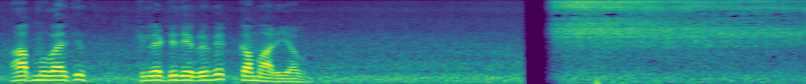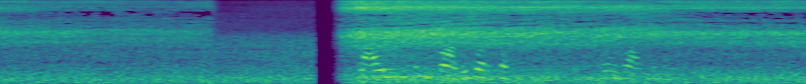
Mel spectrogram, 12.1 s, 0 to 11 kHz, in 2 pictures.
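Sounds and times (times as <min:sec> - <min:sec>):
pressure cooker whistle hissing: 0:04.1 - 0:07.6, 0:08.6 - 0:12.0.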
